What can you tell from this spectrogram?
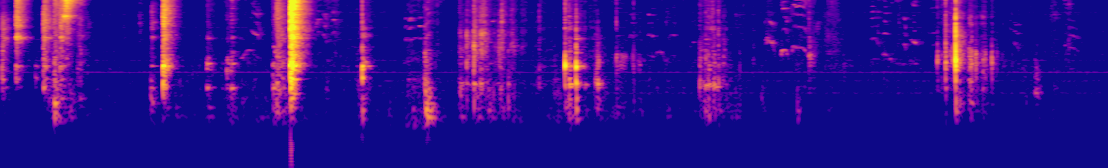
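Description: Chinese mantis chewing a wolf spider: irregular sharp crunches and crackles as its mouthparts break through the spider's body, the loudest about three seconds in. A faint steady high tone sits underneath.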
